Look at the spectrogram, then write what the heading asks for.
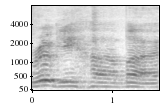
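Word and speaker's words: rugae: gastric root of Pete it pronounced roogie looks like root but these things help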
